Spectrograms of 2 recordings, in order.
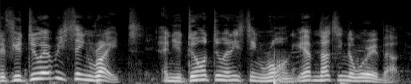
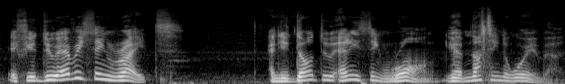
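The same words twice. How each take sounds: First: It is said at a normal speed. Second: It is said slowly and deliberately.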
